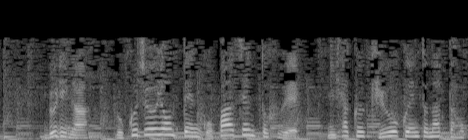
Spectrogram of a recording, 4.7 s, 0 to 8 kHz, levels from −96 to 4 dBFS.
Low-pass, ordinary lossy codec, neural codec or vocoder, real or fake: 7.2 kHz; MP3, 24 kbps; none; real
